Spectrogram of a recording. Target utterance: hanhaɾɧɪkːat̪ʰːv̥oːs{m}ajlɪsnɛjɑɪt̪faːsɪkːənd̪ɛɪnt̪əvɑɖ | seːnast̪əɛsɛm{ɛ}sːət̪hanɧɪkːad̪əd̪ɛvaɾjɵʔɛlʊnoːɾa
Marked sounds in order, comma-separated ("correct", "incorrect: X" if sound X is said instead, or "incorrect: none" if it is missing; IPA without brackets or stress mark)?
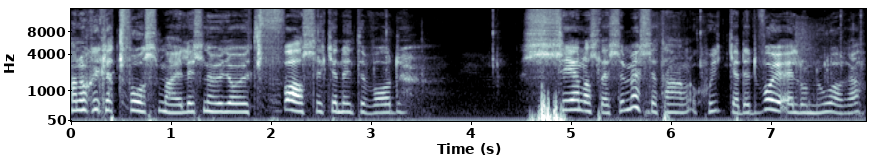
correct, correct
